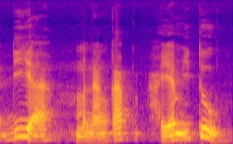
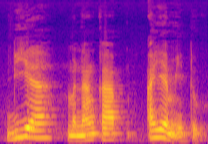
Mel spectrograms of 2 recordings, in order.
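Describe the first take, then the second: First: The stress falls on the word 'itu'. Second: The stress falls on the word 'ayam'. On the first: It was that chicken that was caught, not this one. "Yang ditangkap adalah ayam itu, bukan ayam ini" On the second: What was caught was a chicken, not a goat. "Yang ditangkap adalah ayam, bukan kambing"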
